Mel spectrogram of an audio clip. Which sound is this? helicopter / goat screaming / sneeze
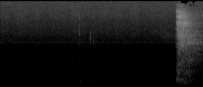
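sneeze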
